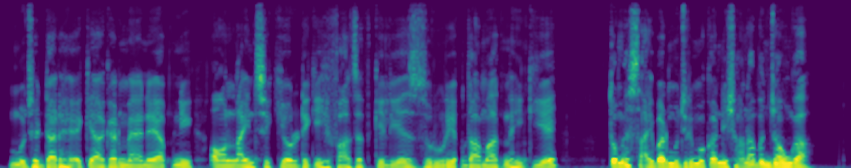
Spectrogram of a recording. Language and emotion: Urdu, fearful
